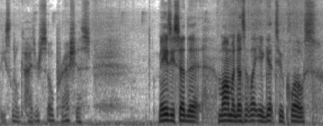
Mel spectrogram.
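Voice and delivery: hushed whisper near piglets. Real, not acted. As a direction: whisper so you don't wake them. Near sleeping newborn piglets.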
